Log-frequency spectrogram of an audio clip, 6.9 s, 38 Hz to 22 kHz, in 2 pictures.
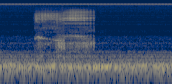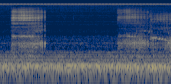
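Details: Quiet owl sound at the nest, nest camera, 1:20pm, 5-11-2015: three rasping, airy bursts, the first and last split into two parts, with a faint tonal edge inside them, over a constant low background drone.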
